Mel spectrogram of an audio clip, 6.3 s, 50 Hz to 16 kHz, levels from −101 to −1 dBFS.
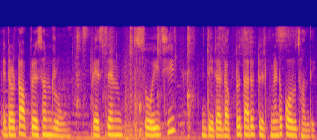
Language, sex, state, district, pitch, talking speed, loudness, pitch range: Odia, female, Odisha, Khordha, 185 Hz, 105 wpm, -15 LUFS, 175-195 Hz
